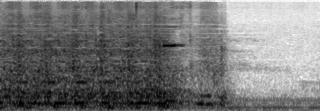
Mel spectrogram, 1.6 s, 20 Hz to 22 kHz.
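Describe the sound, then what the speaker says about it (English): A sewing machine stitches a quarter-inch seam in a steady continuous whir, loud and close, before stopping abruptly near the end and leaving quiet room tone. "we're going to sew 1/4 inch seam"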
